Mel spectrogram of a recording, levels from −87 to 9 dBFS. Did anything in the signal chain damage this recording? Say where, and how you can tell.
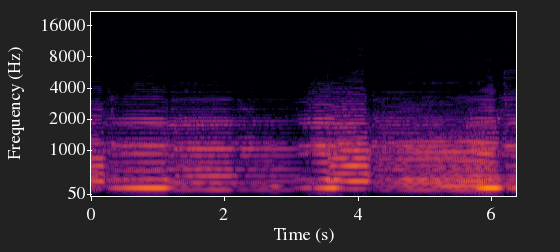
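No, nothing in the signal chain damaged this audio.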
